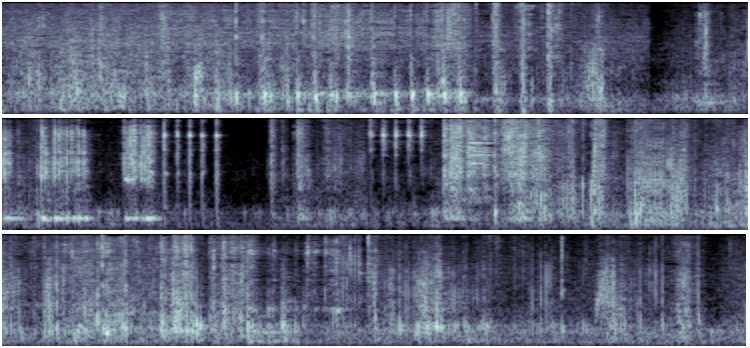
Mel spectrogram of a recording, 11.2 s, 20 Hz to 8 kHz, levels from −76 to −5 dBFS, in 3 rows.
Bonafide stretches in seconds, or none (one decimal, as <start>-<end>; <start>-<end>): none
